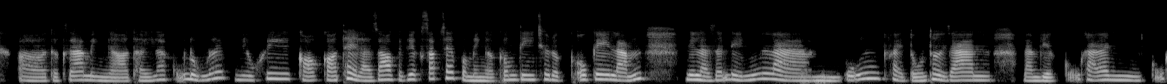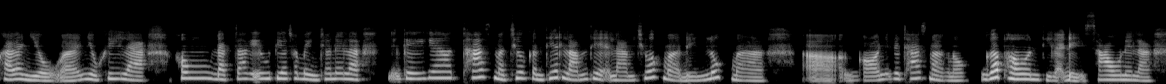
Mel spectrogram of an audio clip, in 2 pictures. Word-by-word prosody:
Ờ, 170 -1 -3
thực 170 - -5
ra 200 +1 +2
mình, 185 -3 -1
ờ, 160 -1 0
thấy 170 0 -3
là 215 +3 -3
cũng 245 - -5
đúng 210 -4 +1
đấy. 280 +6 0
Nhiều 205 -2 -4
khi 255 +4 -1
có 190 -1 -1
có 200 -1 +1
thể 270 -5 +3
là 170 -3 -1
do 215 +3 +2
cái 195 - -7
việc 230 0 -2
sắp 255 0 +1
xếp 285 +1 0
của - - -2
mình 175 -1 +1
ở 160 -1 -2
công 210 +1 -2
ty 220 -1 0
chưa 230 +1 -2
được 195 -3 -4
ô 220 - -1
kê 230 0 +2
lắm, 210 +4 +3 0.4
nên 220 -1 +3
là 195 -3 +3
dẫn 195 +4 -3
đến 205 -3 0
là 210 -9 +2
mình 170 -1 -1
cũng 245 +8 0
phải 210 -7 -3
tốn 170 +1 -1
thời 215 -2 +1
gian 190 +1 +1 0.3
làm 170 -1 -1
việc 165 -1 +1
cũng - - -9
khá 215 -3 -2
là 205 +1 +1 0.4
cũng - - -8
khá 225 -2 +3
là 245 - +3
nhiều. 195 -6 +2
Ấy, 180 +5 +2
nhiều 235 -3 +1
khi 255 +4 -2
là 200 -6 +2 0.3
không 285 -2 0
đặt 230 -1 +3
ra 260 +2 -1
cái 250 - -2
ưu 265 +1 +1
tiên 270 -2 +2
cho 275 - -3
mình, 230 -4 +1
cho 250 - -3
nên 255 0 0
là 235 -3 +3 0.3
những - - -5
cái, 265 -1 0
a, 295 0 +2 0.2
task 325 +1 +6
mà 235 -5 +3
chưa 285 +4 0
cần 240 -6 0
thiết 305 +4 +1
lắm 220 -3 +3
thì 265 - +2
lại 210 -5 -2
làm 195 -1 0
trước. 315 +4 -1
Mà 220 -7 +1
đến 185 +1 -2
lúc 295 +7 +2
mà, 180 -5 -1 0.4
ờ, 85 0 +1 0.2
có 185 +1 +1
những 240 +4 -3
cái 260 - -1
task 275 0 +1
mà 215 -4 +1
nó 180 0 -3 0.2
gấp 320 +4 +8
hơn 245 -3 +5
thì 190 - -2
lại 180 - -2
để 185 -4 0
sau 215 0 +2
nên 210 -1 +1
là 175 -2 0
215 Hz, 250 wpm, -22 LUFS, 190-255 Hz, 0.4 s, gấp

